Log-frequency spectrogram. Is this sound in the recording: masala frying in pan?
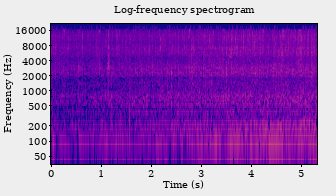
yes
